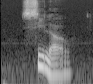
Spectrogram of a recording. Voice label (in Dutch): "silo", Dutch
